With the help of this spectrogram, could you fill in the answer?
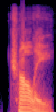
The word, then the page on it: choli: American English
